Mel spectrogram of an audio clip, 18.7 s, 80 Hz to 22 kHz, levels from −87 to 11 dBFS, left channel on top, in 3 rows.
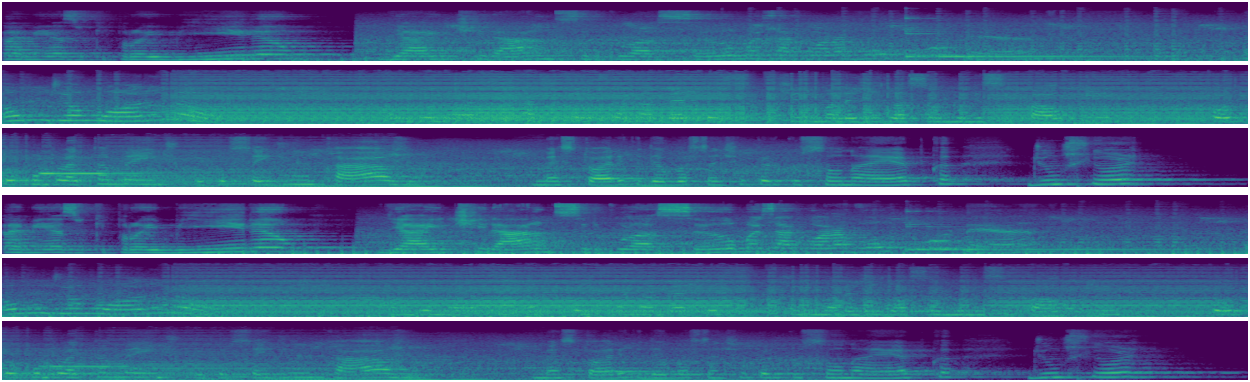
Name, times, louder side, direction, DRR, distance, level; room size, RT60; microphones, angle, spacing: voice 1, 0.0-1.6 1.9-5.4 7.9-8.5, right 4 dB, 40° right, 0.8 m, -29 dB
sound 1, 1.0-9.7, right 5 dB, 70° right, 0.4 m, -33 dB
sound 2, 1.8-16.5, left 3 dB, 80° left, 2.0 m, -29 dB
sound 3, 4.5-6.4, left 3 dB, 55° left, 2.8 m, -33 dB
voice 2, 6.2-7.5 8.1-11.9 12.3-14.6 15.1-18.2, left 3 dB, 40° left, 0.6 m, -27 dB
25.5 x 9.6 x 3.2 m
head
